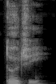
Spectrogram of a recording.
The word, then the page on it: dodgy: Australian English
